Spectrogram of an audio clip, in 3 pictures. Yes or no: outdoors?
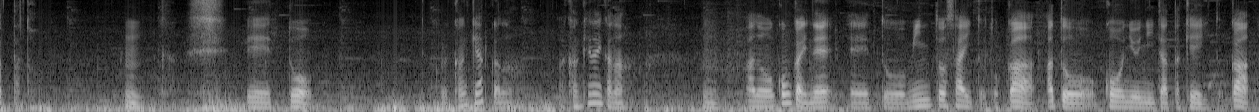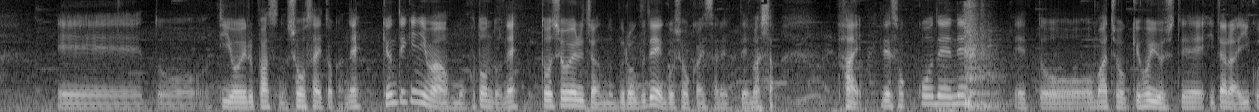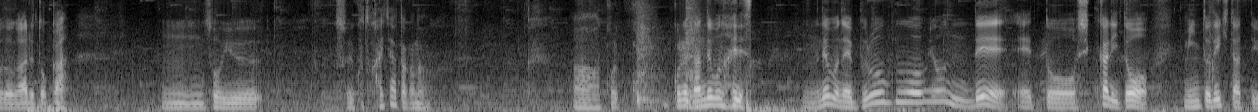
yes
